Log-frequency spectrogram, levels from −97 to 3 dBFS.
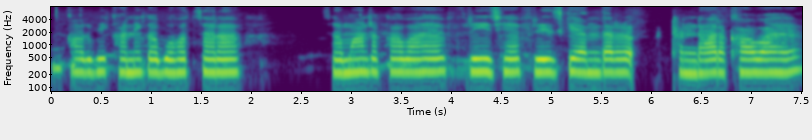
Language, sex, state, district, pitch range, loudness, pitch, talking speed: Hindi, female, Chhattisgarh, Raigarh, 225-235 Hz, -16 LUFS, 230 Hz, 150 wpm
